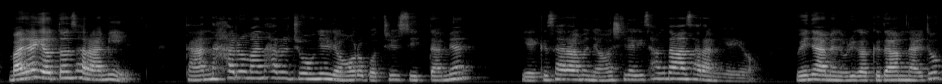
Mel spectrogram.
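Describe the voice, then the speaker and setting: A young woman teaching an English lesson in scripted narration, stretching out example words as she coaches pronunciation. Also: medium pitch.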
